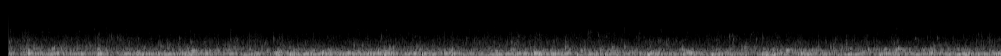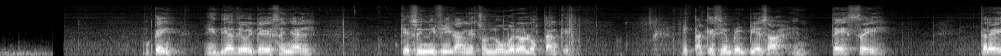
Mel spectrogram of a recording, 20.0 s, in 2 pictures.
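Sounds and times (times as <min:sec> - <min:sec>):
underwater bubbling: 0:00.1 - 0:10.6, 0:13.2 - 0:15.2.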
